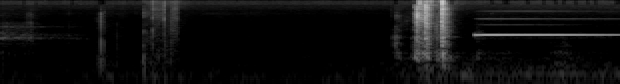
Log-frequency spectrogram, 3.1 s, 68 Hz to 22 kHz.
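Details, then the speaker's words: Used car check at ignition on (engine off): after keys jingle, steady high hum of fuel pump priming about half a second to a second; normal, whereas a much longer hum would warrant attention. "Ignition आप on कर लो, और इसमें इसमें क्या है कि आपको कुछ आवाज़ आएगी, बहुत 0.5 सेकंड कुछ मान लो आवाज़ आती है फ्यूल पंप की, फ्यूल ट्रांसफ़र में।"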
